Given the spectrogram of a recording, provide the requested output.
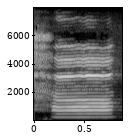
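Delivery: हा with breath pushed out; breathy haa. Shown as a demonstration. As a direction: breathe out through हा. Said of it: "जो हम सांस लेते हैं". (सांस के साथ हा)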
